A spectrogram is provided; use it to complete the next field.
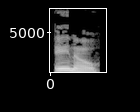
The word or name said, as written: eino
